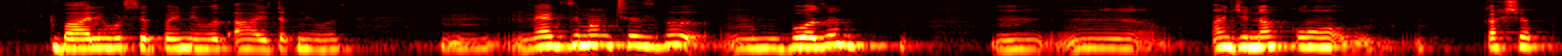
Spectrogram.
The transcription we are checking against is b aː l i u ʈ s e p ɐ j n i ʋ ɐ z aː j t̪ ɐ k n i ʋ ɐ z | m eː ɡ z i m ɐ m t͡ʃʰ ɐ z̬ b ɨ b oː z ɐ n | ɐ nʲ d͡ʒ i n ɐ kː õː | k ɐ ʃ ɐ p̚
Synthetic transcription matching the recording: b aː l i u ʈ s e p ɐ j n i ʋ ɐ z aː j t̪ ɐ k n i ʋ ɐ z | m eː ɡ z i m ɐ m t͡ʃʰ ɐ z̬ b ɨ b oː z ɐ n | ɐ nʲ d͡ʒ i n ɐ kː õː | k ɐ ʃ ɐ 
